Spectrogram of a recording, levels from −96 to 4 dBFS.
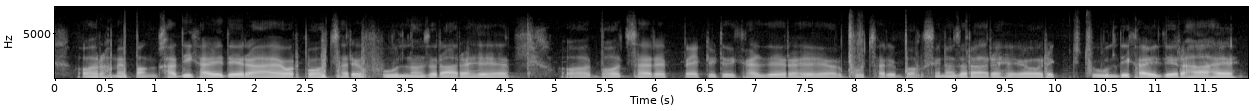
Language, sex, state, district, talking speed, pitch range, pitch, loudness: Hindi, male, Bihar, East Champaran, 190 wpm, 115-120 Hz, 115 Hz, -23 LUFS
